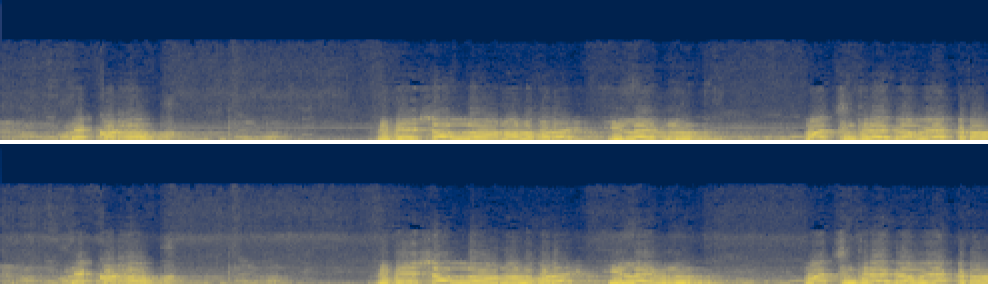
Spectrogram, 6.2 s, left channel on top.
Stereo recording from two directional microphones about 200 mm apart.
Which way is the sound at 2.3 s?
40° right (ahead or behind).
